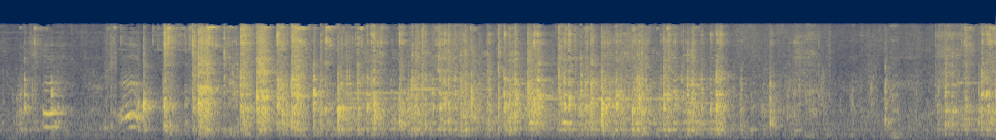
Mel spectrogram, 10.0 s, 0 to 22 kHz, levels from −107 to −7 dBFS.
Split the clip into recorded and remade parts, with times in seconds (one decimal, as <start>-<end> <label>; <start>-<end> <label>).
0.0-10.0 recorded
